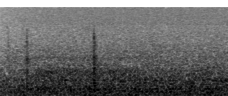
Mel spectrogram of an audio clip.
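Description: Faint room tone with a light tick or two of a stylus tip tapping on a tablet screen.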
